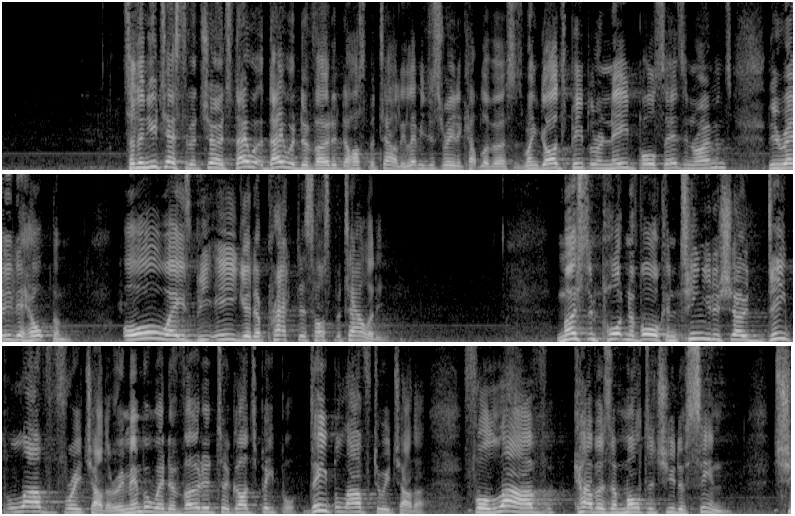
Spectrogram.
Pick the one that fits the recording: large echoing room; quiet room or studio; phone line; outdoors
large echoing room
